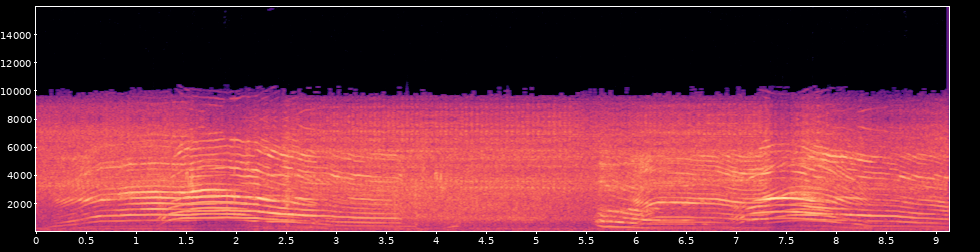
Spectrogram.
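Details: Fighting pair of domestic cats, one of them black, trading long, bending caterwauls that swoop down in pitch, a quieter gap midway, then another rising and falling yowl.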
